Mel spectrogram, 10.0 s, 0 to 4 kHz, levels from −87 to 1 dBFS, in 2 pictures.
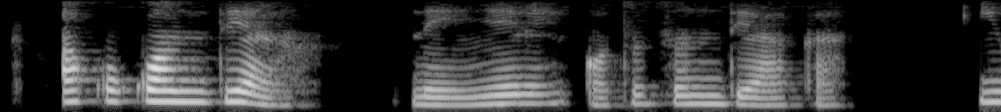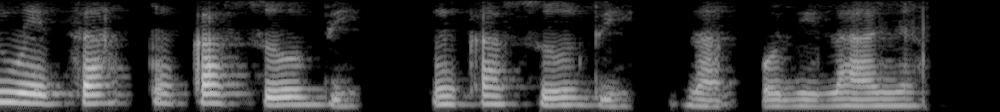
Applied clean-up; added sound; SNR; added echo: none; none; none; none.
